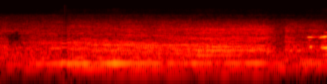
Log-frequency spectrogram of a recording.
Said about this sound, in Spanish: Saludos a la moto. Saludos al de la moto.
